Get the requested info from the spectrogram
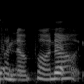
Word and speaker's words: ho'oponopono: I just call it like ho'oponopono. I'm like, this practice. But it's ho'oponopono, yeah.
